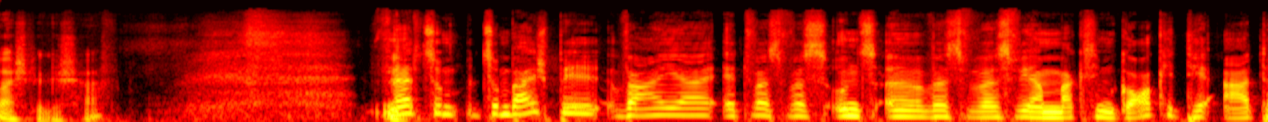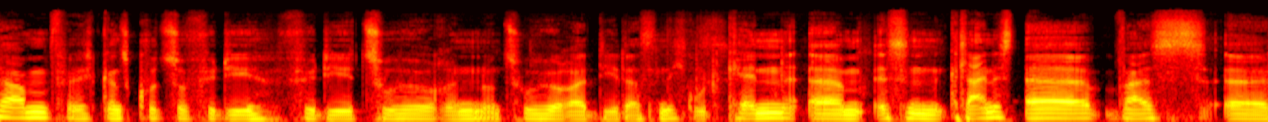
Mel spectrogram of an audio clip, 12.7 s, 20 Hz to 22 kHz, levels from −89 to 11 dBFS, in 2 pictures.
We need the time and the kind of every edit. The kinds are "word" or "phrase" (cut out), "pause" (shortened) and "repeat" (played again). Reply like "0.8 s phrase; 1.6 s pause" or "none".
6.3 s word; 9.7 s word; 11.4 s phrase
